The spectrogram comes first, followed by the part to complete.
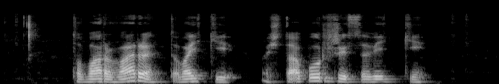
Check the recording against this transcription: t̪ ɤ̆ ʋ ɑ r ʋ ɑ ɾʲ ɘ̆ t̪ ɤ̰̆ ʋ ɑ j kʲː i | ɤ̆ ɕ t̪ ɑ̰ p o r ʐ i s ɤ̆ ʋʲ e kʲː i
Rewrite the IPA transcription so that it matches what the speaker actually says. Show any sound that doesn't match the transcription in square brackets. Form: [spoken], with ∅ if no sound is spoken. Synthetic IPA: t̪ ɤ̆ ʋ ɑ r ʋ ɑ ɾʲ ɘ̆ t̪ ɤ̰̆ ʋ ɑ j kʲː i | ɤ̆ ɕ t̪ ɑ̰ p [u] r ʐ i s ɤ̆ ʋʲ e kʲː i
